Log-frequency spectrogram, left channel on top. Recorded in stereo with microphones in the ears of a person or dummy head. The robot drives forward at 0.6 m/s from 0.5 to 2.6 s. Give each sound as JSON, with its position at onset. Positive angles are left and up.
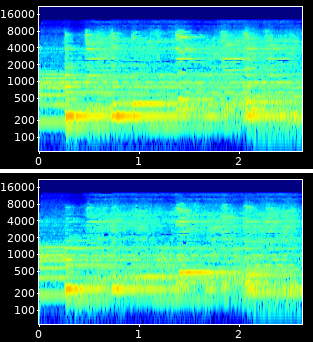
{"t": 0.2, "sound": "a guitar", "side_deg": 70, "distance_m": 0.7}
